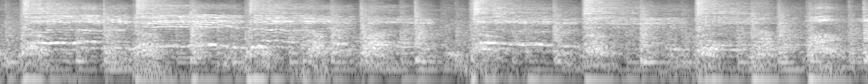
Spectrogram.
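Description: A man's voice singing a Sufi devotional hymn through a microphone and loudspeaker, held notes over drum strokes that fall about once a second.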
